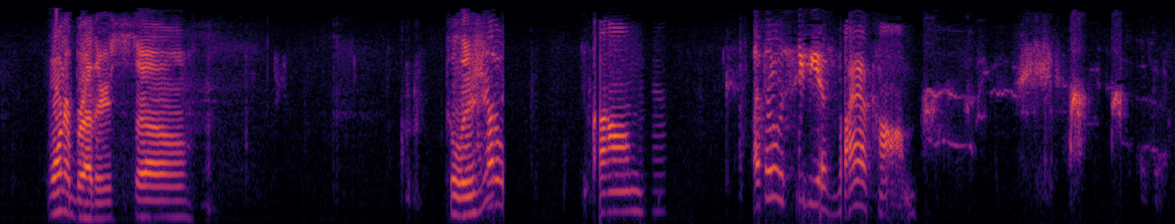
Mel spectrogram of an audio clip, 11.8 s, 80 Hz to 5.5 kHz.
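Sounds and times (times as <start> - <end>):
speech: 0.5 - 2.2, 4.5 - 5.0, 5.9 - 6.7, 7.5 - 9.4
dogs whining and yelping: 9.2 - 11.7.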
